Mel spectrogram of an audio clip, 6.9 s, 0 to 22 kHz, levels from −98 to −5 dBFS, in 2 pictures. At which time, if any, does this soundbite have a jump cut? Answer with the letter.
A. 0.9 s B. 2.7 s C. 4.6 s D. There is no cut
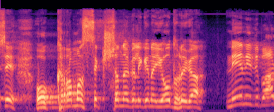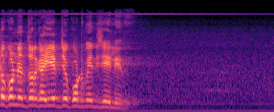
B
